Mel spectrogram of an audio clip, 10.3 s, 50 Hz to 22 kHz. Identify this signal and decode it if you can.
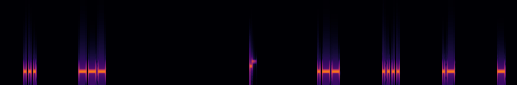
Morse code, heard as a keyed tone, about 25 wpm, spaced as for 9 wpm, 700 Hz. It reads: SO WHAT
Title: 6x Character Spacing - Top 200 Words - 25wpm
